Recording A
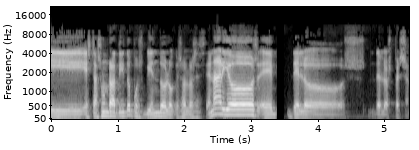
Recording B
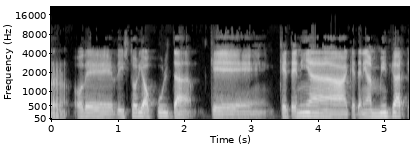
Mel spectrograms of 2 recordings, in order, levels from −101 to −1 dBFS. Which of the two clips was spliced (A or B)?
A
